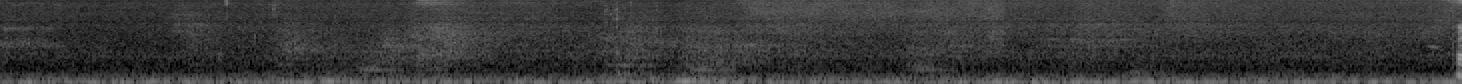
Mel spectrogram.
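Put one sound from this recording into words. A young woman speaks casually, close to the microphone.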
